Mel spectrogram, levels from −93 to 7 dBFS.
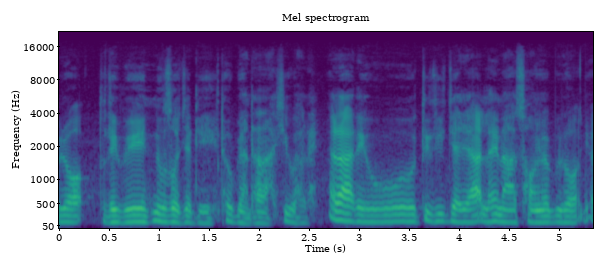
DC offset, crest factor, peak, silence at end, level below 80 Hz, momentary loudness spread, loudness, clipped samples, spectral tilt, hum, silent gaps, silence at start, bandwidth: under 0.1%; 22 dB; -8 dBFS; 0 s; -80 dBFS; 10 LU; -30 LUFS; under 0.1%; -5.5 dB/octave; none; none; 0 s; 17 kHz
